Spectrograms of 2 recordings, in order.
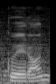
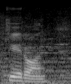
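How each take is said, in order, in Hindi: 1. इस नाम की शुरुआत 'kw' की आवाज़ से होती है। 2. इस नाम की शुरुआत 'ch' की आवाज़ से होती है। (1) "इसका वैसे तो प्रोनाउंस इसको करता है क्वेरॉन" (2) "मैं इसको चेरॉन बोलता हूँ इसकी स्पेलिंग को देख के"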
